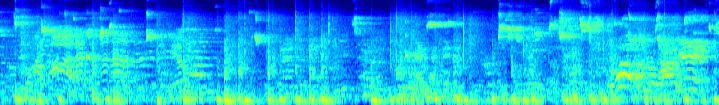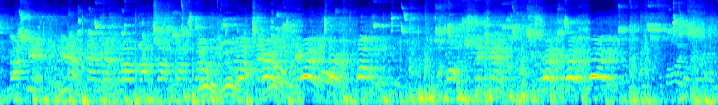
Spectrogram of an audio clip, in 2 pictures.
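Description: Basketball bouncing on a hard gym court amid the chatter and shouts of players and spectators, in a large hall.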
